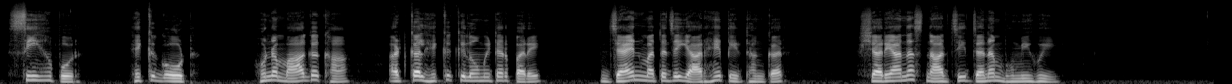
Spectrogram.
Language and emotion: Sindhi, neutral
